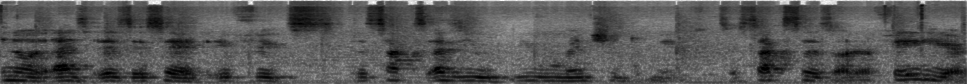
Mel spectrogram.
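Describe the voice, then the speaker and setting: A woman's fairly low voice with an American accent, fairly quick and with hardly any pauses, big swings in loudness, and noticeable background noise. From India, Mumbai. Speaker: leadership trainer and coach. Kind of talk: interview.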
